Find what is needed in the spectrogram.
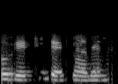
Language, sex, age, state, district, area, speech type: Marathi, female, 45-60, Maharashtra, Akola, urban, conversation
